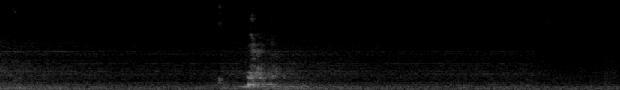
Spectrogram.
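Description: Steady low room hum, broken once about a second and a half in by a short click and a brief breathy mouth sound from the presenter.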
